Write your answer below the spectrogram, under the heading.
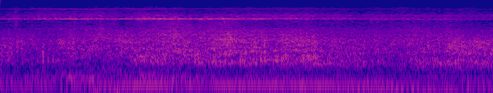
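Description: Firefighting aircraft flying low overhead: a heavy, steady rumble that grows louder about a second in.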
